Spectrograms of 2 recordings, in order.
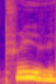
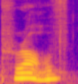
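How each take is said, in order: First: The vowel sounds like 'oo', rhyming with move. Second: The vowel sounds like 'oh', rhyming with stove. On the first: The speaker calls it right. "it's pronounced prove" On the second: The speaker calls it wrong. "isn't pronounced prov"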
